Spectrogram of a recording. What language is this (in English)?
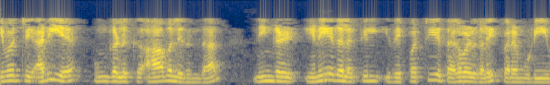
Tamil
